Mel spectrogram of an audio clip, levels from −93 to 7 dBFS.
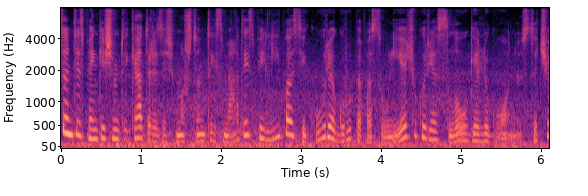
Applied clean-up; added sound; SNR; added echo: none; Aircraft; 10 dB; none.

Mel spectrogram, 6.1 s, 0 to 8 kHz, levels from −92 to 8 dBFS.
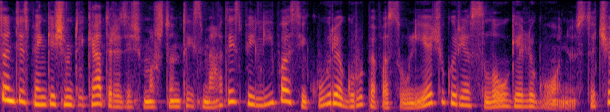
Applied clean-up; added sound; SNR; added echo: none; none; none; none.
